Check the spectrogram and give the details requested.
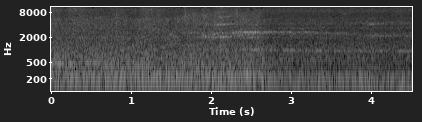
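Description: Korail electric multiple unit rolling past at close range: a steady rumble of wheels on rail, with a thin, high wheel squeal rising about two seconds in and fading out shortly after.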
